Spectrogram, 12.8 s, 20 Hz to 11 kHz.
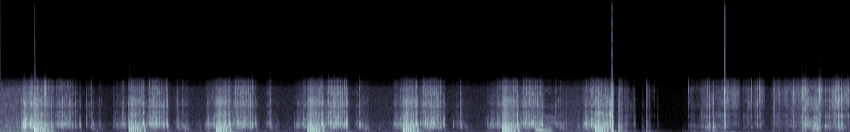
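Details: New 20-inch model 5200 chainsaw on 20:1 high-octane unleaded mix, after plug cleaning, an ignition wire fix and carb H/L reset to spec: repeated rasping recoil pulls about every 1.5 seconds, never fires; weak spark and flooded plug suspected.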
